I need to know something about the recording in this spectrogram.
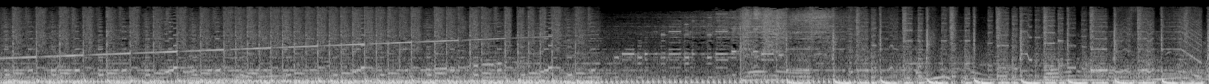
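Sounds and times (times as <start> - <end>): bass notes sliding down in pitch: 0.0 - 6.3
electronic dance music: 0.0 - 12.0.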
